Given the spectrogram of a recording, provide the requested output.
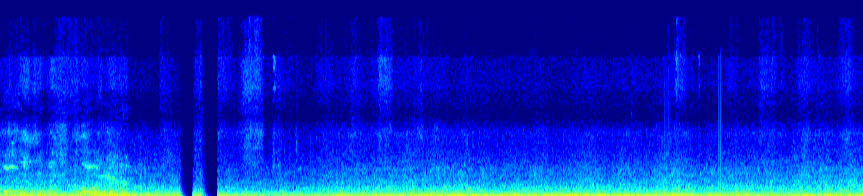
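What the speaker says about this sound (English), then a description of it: "Holy moly, the wind's blowing here." Strong gusty wind buffets the microphone in a loud, rumbling roar that rarely lets up, broken only by a couple of brief dropouts, while a voice sits faintly underneath.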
